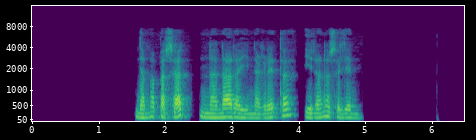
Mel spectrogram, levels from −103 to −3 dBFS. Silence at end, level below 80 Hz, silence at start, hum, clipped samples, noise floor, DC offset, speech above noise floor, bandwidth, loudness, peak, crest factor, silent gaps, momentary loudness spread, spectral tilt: 1.55 s; -68 dBFS; 1.55 s; none; under 0.1%; under -90 dBFS; under 0.1%; over 64 dB; 7.6 kHz; -27 LUFS; -10 dBFS; 20 dB; 2.44-2.51 s, 4.00-4.07 s; 8 LU; -7 dB/octave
